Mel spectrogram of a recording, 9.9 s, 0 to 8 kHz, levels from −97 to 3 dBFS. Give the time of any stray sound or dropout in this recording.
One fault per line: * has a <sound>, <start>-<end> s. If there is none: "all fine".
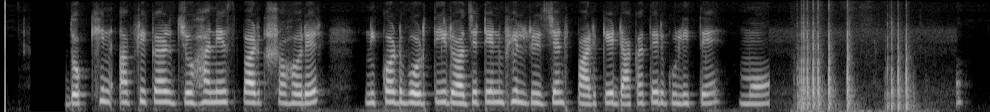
* has a squeak, 7.9-9.4 s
